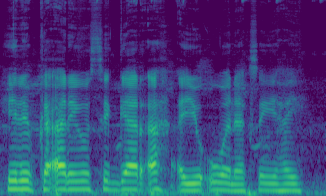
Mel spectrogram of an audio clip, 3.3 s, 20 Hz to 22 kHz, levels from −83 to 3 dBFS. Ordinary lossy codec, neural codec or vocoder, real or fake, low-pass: none; none; real; none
